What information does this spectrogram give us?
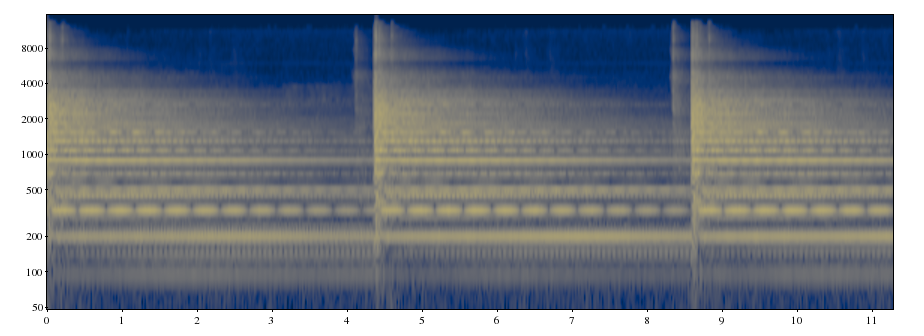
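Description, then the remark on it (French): Big Ben, a huge 13.5-tonne bell in a clock tower, tolls three times at slow, even intervals, each strike ringing out with a long, shimmering hum that barely fades before the next. No voices. “Big Ben, c'est le nom de la cloche en référence à l'architecte qui a ordonné sa fonte.”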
